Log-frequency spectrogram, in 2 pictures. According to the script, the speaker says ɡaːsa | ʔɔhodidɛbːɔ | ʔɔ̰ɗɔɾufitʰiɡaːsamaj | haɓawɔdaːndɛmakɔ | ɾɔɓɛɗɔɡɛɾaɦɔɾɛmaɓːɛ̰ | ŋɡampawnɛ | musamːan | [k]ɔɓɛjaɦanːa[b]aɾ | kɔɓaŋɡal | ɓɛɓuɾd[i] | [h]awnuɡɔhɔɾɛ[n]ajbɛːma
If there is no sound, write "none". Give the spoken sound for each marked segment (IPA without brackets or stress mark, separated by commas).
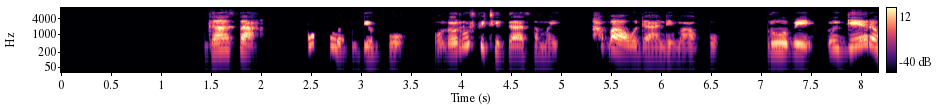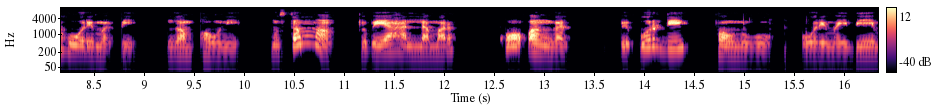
t, m, i, f, m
